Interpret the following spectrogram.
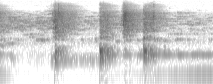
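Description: Four soft footsteps on a hard kitchen floor, over a faint low steady hum.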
